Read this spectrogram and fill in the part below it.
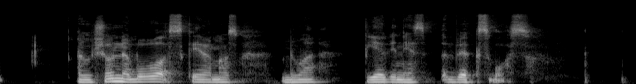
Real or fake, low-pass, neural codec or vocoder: fake; 10.8 kHz; codec, 24 kHz, 1 kbps, SNAC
